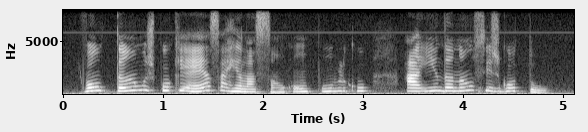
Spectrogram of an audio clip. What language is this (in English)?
Portuguese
